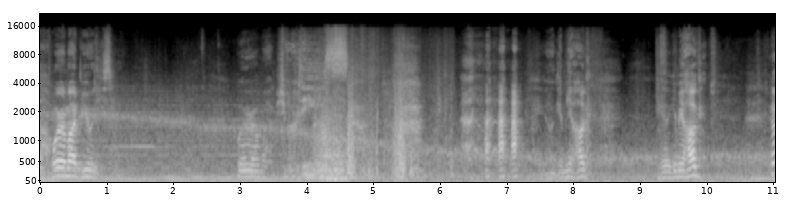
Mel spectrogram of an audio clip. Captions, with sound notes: Where are my beauties? Where are my beauties? [LAUGHS] You gonna give me a hug? You gonna give me a hug?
